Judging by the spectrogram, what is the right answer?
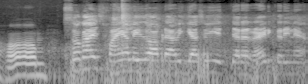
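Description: There is noticeable background noise behind this man, whose pitch varies in an ordinary way. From Gujarat, Bhavnagar district (Saurashtra). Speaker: motovlogger. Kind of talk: vlog narration. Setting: outdoors on a motorbike.

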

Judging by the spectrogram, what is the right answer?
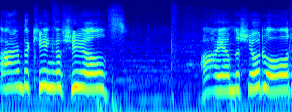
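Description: Putting on a character voice with a pompous tone, a man speaks at a very slow pace while clear music plays in the background. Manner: pompous, booming, silly.

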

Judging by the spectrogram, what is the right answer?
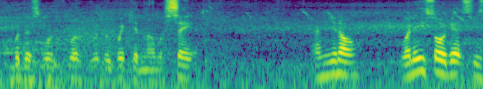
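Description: A man with a London accent talks at a fairly quick pace and medium pitch with ordinary pitch variation. The sound is dry with no echo, under light background noise. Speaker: religious group member reading scripture; religious teacher. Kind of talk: casual bible study discussion. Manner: hesitant, many fillers. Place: open country. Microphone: phone near.

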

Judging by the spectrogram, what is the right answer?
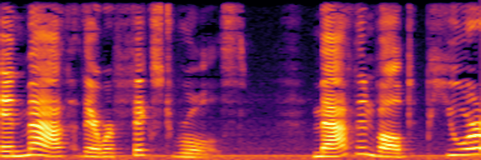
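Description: Someone reads the text aloud in a natural voice.

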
